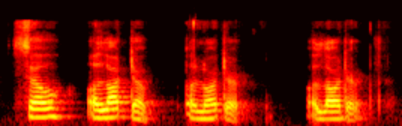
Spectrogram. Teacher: So we pronounce the T like a d quick a quick d. · So if final comes after a vowel and before another vowel, the t is flat. Pronounce the t like a quick d.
